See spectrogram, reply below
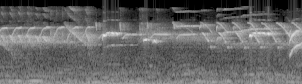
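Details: Baderna-style domestic canary song for training young birds to sing faster: nonstop rapid rattling trills and buzzy note series, sprinkled with short bright whistles, ending on a rising swoop.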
